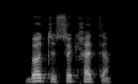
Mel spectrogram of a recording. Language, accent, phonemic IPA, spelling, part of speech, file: French, France, /bɔt sə.kʁɛt/, botte secrète, noun, LL-Q150 (fra)-botte secrète.wav
- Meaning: secret weapon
